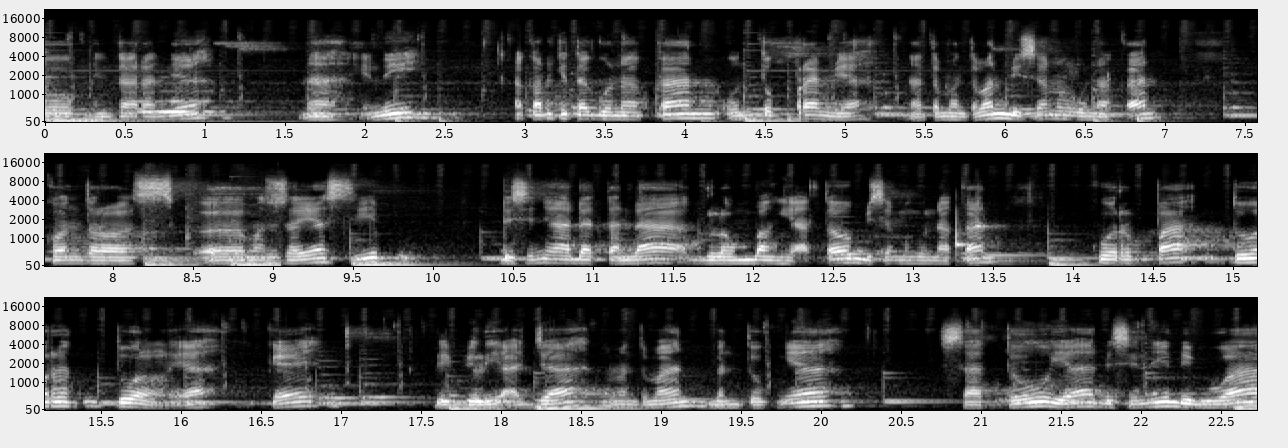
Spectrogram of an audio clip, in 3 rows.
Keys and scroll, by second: 11.1 `.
